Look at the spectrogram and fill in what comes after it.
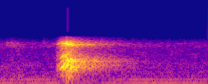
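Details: Puppy, just bathed, giving a single short, sharp bark on the command to speak for a peanut butter treat; the bark is bright and clipped, followed by a faint low hum in the room.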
